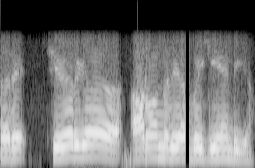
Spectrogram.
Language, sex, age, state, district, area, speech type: Telugu, male, 30-45, Telangana, Hyderabad, urban, conversation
